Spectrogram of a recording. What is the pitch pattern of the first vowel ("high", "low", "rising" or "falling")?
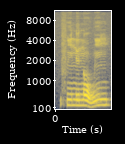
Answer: high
